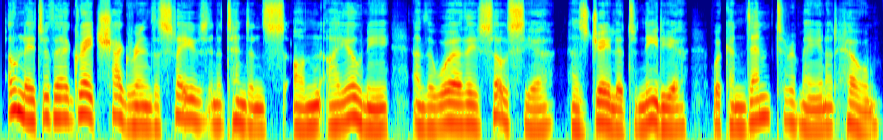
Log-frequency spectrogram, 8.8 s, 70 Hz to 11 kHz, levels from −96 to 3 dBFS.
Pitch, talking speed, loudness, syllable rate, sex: 130 Hz, 170 wpm, -18 LUFS, 4.8 syllables/s, male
